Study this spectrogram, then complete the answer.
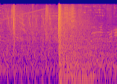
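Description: Blaster shots hit a metal droid with sparking zaps.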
